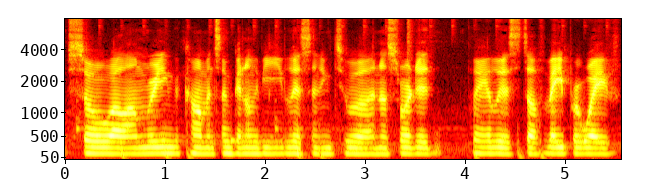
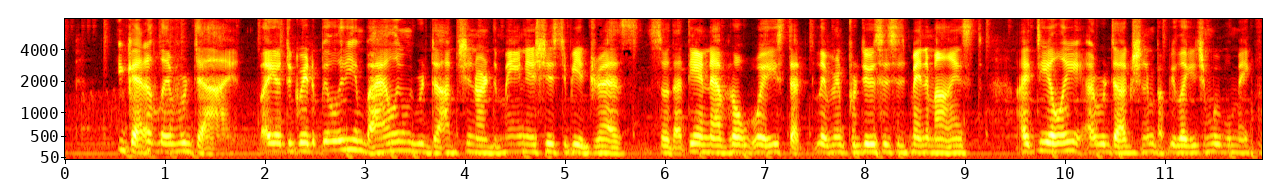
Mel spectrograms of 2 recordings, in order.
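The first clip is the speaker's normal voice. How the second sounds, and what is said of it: Funny put-on reading voice. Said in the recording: “in a funny voice,”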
